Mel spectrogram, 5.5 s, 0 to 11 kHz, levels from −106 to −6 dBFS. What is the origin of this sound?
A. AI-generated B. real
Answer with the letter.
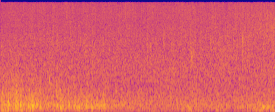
B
